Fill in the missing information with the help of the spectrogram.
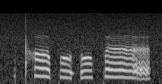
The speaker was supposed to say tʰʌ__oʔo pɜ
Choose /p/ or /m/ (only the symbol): p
